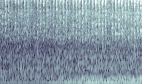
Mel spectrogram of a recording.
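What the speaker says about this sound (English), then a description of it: "A little bit of noise from the exhaust" Ex-police Ford XG divvy van engine idling with a steady, loud low exhaust rumble close by, unbroken and even throughout.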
